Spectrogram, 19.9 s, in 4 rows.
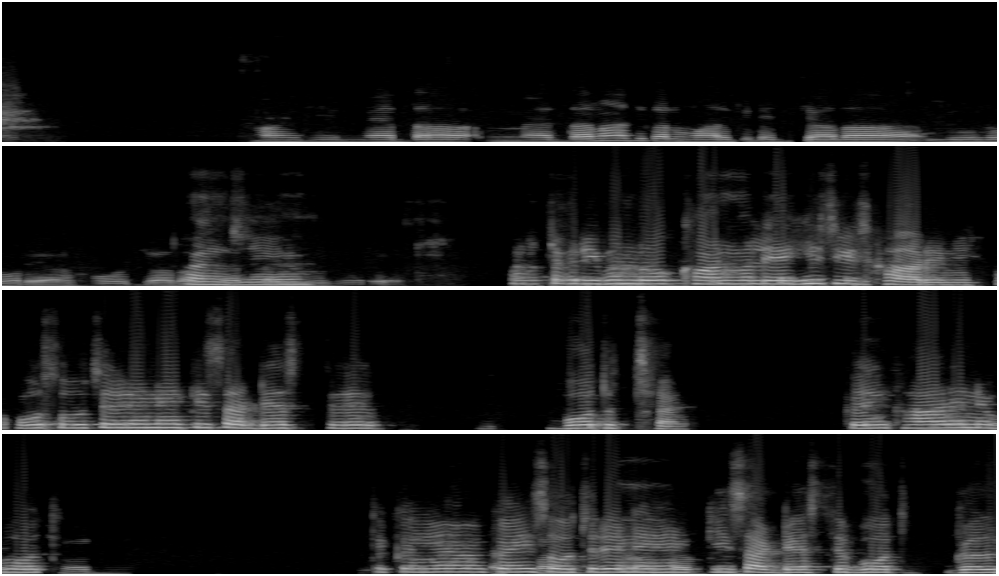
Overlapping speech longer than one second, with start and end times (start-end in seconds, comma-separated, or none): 17.4-19.4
